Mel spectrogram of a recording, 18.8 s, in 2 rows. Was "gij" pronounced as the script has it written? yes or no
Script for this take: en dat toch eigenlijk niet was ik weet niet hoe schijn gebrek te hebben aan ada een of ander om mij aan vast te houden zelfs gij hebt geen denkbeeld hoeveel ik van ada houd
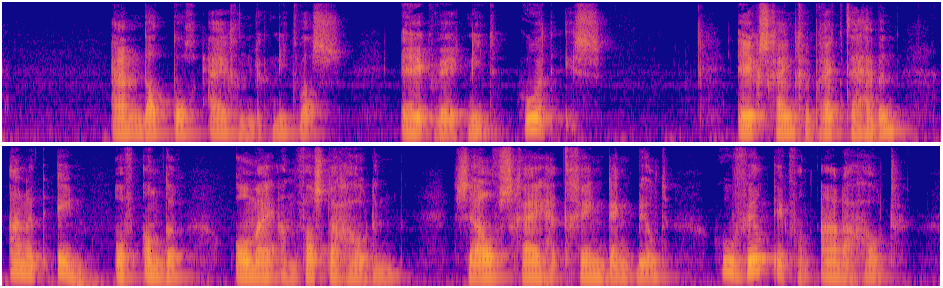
yes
